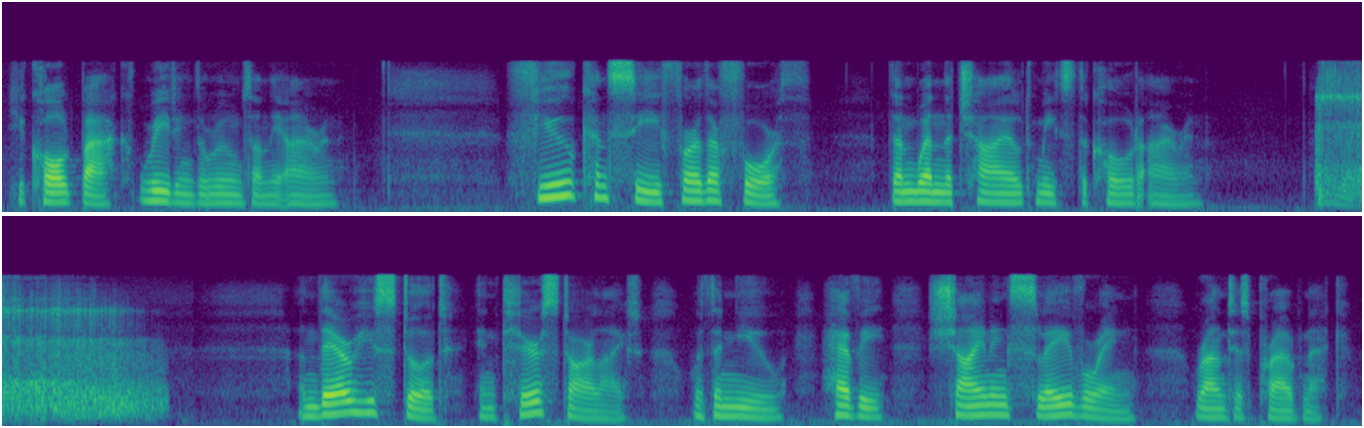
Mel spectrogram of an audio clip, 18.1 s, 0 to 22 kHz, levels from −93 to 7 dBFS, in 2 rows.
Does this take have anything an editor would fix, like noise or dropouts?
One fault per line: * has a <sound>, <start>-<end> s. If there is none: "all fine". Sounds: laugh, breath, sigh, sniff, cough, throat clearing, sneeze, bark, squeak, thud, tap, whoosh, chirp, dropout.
* has a sigh, 8.7-10.2 s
